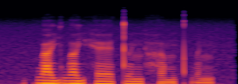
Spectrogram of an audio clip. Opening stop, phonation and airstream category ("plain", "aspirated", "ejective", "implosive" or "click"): plain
